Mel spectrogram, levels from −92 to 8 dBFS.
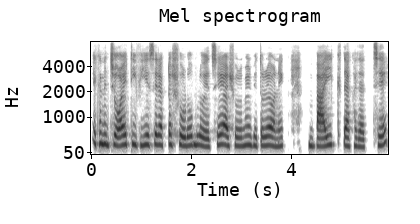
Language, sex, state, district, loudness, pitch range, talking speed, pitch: Bengali, female, West Bengal, North 24 Parganas, -18 LUFS, 230-260 Hz, 150 wpm, 240 Hz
